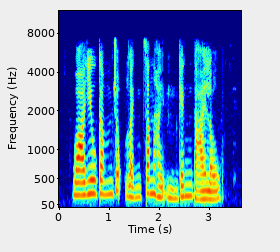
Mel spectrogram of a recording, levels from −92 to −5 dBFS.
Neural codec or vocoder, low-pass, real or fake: none; 7.2 kHz; real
